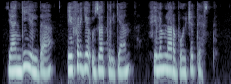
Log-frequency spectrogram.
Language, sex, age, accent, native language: Uzbek, female, 18-24, Qashqadaryo, Uzbek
